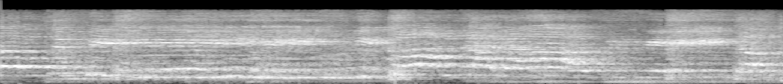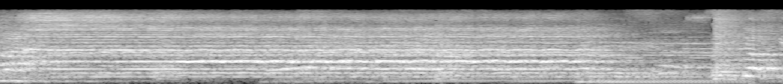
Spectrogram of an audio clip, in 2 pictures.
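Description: Woman singing a gospel song into a microphone over instrumental backing with bass notes, holding one long steady note from about five to nine seconds in.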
